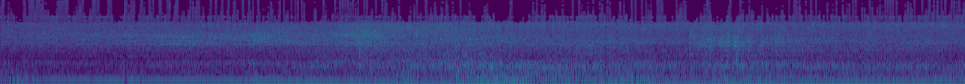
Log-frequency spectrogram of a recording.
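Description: Low steady engine rumble of a motor vehicle, growing louder to a peak a little past the middle and then holding.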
